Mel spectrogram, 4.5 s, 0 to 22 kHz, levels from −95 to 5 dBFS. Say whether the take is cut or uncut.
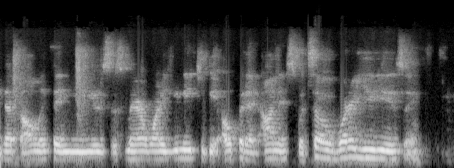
cut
